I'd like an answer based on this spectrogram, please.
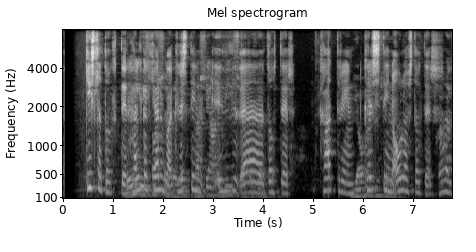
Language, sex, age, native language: Icelandic, female, 14, Icelandic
